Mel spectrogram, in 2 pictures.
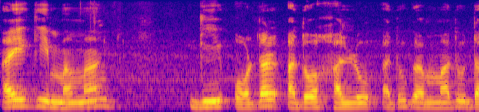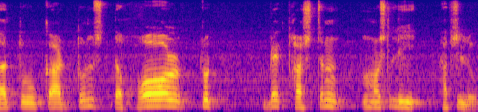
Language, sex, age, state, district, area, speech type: Manipuri, male, 60+, Manipur, Churachandpur, urban, read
